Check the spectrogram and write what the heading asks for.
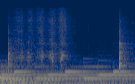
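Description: Steel cleaver blade scraping and pressing across a floured wooden board as pastry dough is flattened: a long rasping rub through the first second, then a short sharp scrape near the end. Background music with sustained notes plays under it.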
